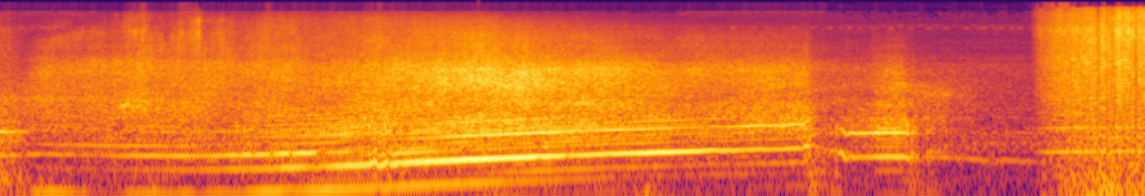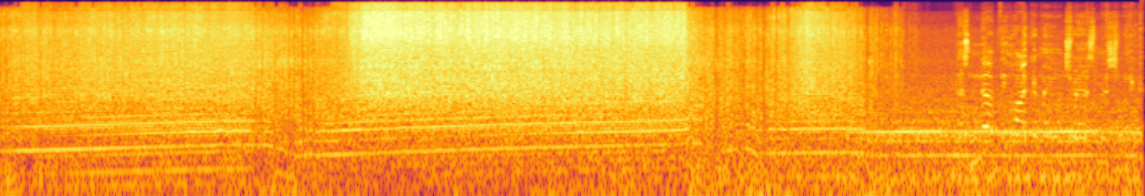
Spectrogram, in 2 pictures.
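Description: A sports car engine revs up through the gears, dropping briefly between shifts before roaring back loud and close.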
